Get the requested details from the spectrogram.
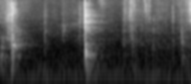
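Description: Cards tap and slide onto a table.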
